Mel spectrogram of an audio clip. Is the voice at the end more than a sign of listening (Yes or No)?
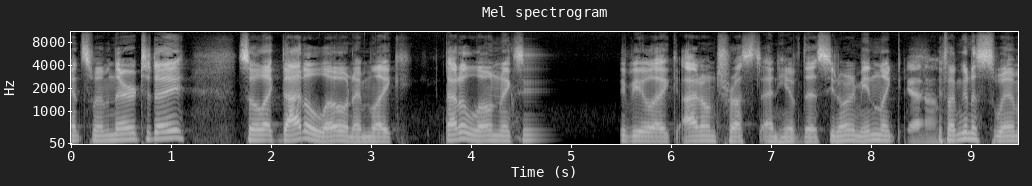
No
